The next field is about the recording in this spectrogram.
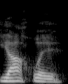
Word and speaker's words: Yahweh: The four Hebrew consonants, as I said, are Yud, He, Vav, He, and together they're pronounced like Yahweh. There's a breathy sound to it.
